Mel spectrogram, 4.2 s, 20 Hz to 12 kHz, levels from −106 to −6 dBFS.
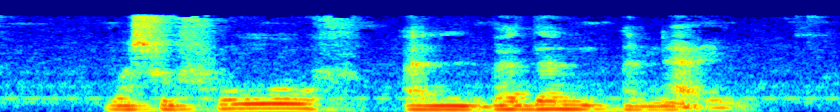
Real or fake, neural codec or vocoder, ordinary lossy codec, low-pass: real; none; MP3, 64 kbps; 7.2 kHz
